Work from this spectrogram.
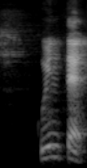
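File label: "kuintet", Malay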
